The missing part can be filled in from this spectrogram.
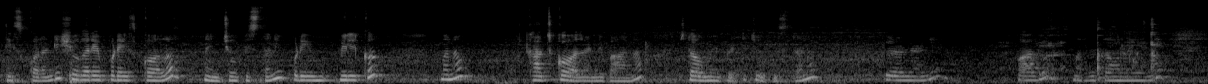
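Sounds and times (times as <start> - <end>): wooden spatula scraping a pan: 9.9 - 11.7.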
